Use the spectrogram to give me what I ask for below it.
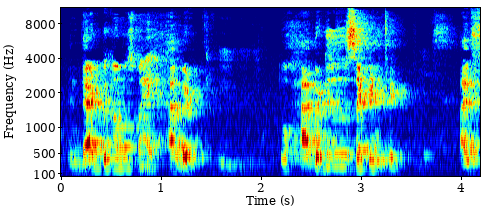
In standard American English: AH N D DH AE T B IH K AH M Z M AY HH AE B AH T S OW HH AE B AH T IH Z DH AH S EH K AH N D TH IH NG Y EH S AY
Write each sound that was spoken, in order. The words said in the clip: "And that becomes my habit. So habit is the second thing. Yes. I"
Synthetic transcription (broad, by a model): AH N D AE T B IH K AH M Z M AY HH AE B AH T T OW HH AE B AH T IH Z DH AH S EH K AH N D T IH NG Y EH AY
